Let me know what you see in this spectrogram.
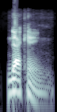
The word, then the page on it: necking: American English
